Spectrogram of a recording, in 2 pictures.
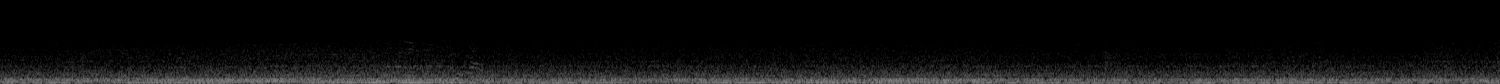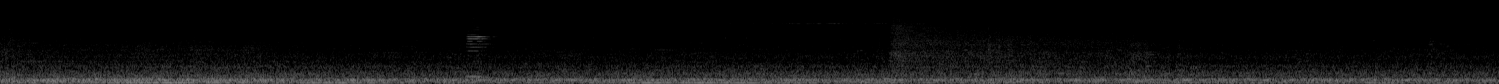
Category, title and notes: Soundscapes > Urban
Driving by on bus as passanger (ST)
Recorded with Zoom H6studio XY built-in microphones.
